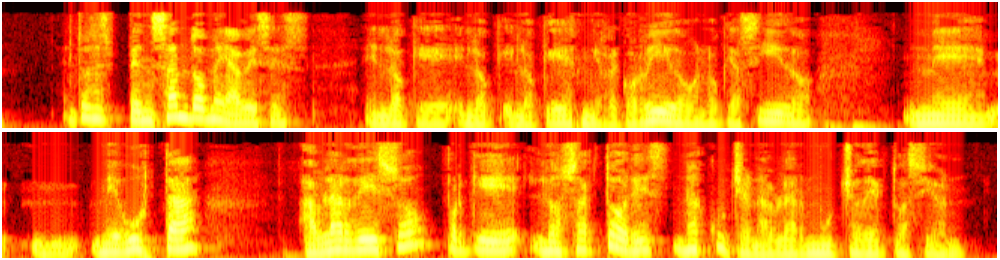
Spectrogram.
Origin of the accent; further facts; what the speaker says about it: Argentina; now in Buenos Aires, Argentina; Yo soy un actor argentino de 49 años, padre de familia, que quizás sigue teniendo las mismas o dudas más profundas que cuando se vino a vivir a Buenos Aires.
